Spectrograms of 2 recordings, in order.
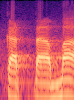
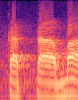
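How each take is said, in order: The two takes are said the same way.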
